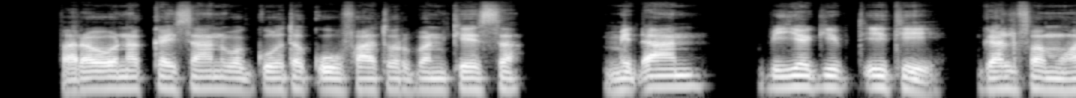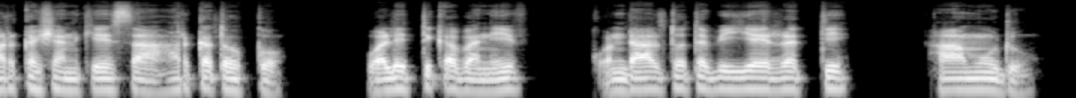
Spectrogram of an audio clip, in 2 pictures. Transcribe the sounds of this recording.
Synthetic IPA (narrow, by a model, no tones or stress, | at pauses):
fɐɾɐo̞ːnɐkːɐɪsaːnwɐɡːo̞ːt̪ɐkʼuːfaːt̪ɔɾbɐŋke̞ːsːɐ | mɪᶑaːn | bɪjːɐɡɪb̚t̪ʼiːt̪iː | ɡɐlfɐmʊhɐɾkɐʃɐŋke̞ːsːaːɦɐɾkɐt̪ɔkːɔ | wʔɐlɪt̪ːɪkʼɐbɐniːf | kʼɔ̰nd̪aːlt̪ɔt̪ɐbɪjːɐɪrːɐt̪ːɪ | haːmud̪ʊ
